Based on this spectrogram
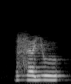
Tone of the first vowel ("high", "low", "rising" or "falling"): low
